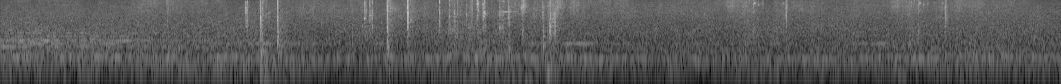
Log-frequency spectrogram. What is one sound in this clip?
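A heavy wooden lid thuds and knocks open.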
